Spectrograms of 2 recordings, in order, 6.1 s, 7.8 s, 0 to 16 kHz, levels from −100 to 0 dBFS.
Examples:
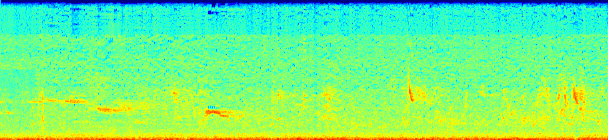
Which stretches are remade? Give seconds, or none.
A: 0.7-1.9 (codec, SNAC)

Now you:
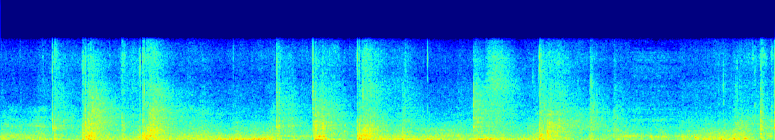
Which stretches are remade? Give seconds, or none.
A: 6.3-6.8 (codec, SNAC)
